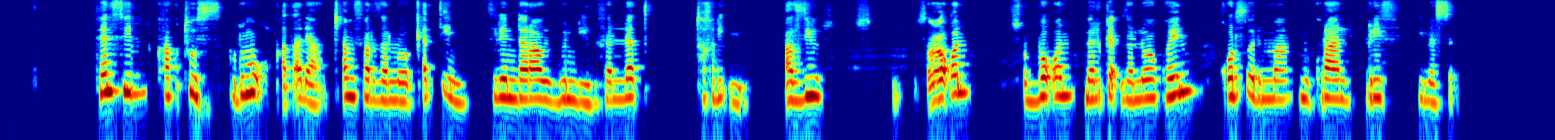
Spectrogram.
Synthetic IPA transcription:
pʰensilkʰakt̪ʰusb̥ɨd̪ɨmukʼkʼɐt̪ʼɐd̪at͡ʃʼɐmfɐɾzɐlːɐwokʼɐt̪ʼːin | silind̪ɐɾawiɡund̪izɨfɐlːɐt̪ʼ | t̪ʰɐxliʔɨjːu | ʔaβziju | t͡sʼɨʕukʼɨn | t͡sʼɨbːukʼɨnmɐlkʰɐʕzɐlːɐwokʰo̞jnu | kʼʊɾt͡sʼud̪ɨmːamɨkʰɾalɾif | jɪmɐsɨl

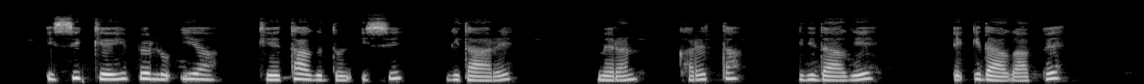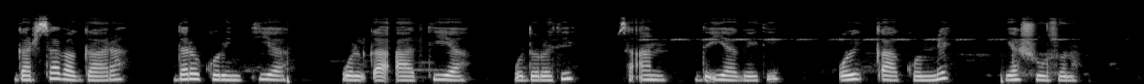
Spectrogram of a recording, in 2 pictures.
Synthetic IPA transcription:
ʔɪsːɪke̞ːhɪpːɛlɔʔːɪja | kʰe̞ːt̪ːaːɡɪd̪ːɔnɪsːɪ | ɡɪt̪aːɾɛ | mɛɾɐn | kʰɐɾɛt̪ːɐ | ɡɪd̪ɪd̪aːɡe̞ː | ɛkʼːɪd̪aːɡaːpːɛ | ɡɐɾsɐbɐɡːaːɾɐ | d̪ɐɾɔkɔɾɪnt̪ːɪja | wɔlkʼːa̰ːʔaːt̪ːɪja | wɔd̪ɔɾɛt̪ɪ | sɐ̰ʔɐnd̪ɛʔɪjaːɡe̞ːt̪ɪ | ʔɔjkʼːaːkːɔnːɛ | jɐʃːoːsɔnɐ

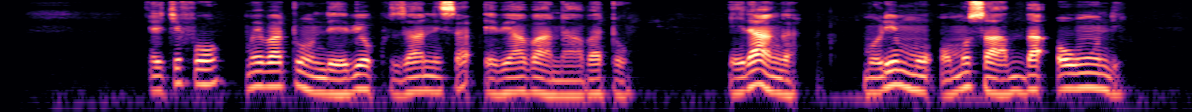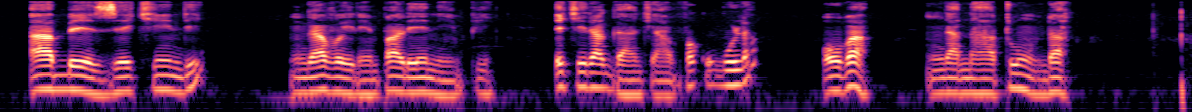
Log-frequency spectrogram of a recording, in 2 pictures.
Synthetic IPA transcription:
e̞cifo̞mwe̞βatuːnde̞ːβjo̞ːkuzaːnisae̞βjaːβaːnaːβato̞ | e̞ɾaŋɡamulimuʔomusaːðaʔo̞wuːndi | aβe̞ːze̞ːciːndi | ŋɡaːvaiɾe̞ːmpale̞ːniːmpi | e̞ciɾaɡaːntia̰vakuɡula | o̞βa | ŋɡanaːtuːnda

